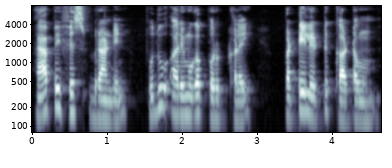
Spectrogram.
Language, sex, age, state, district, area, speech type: Tamil, male, 18-30, Tamil Nadu, Coimbatore, urban, read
